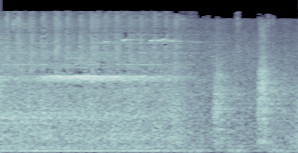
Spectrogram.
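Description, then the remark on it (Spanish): A coal-fired steam train rolls along with a steady, loud rumble of wheels on the rails, a thin high squeal running through it and a couple of sharper clacks toward the end. “Empezaban las ruedas a traquetear sobre las vías y un silbido largo acompañaba el humo que se deflecaba como una cabellera.”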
